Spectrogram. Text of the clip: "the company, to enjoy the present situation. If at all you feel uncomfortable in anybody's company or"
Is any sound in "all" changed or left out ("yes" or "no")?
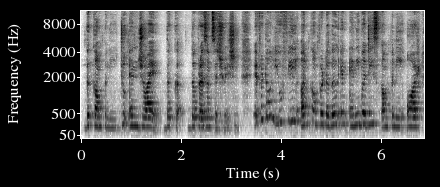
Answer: no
